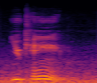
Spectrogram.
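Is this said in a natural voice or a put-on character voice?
natural. It is said in an ordinary, natural speaking voice. The speaker calls it wrong. "I just did my own speaking voice"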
